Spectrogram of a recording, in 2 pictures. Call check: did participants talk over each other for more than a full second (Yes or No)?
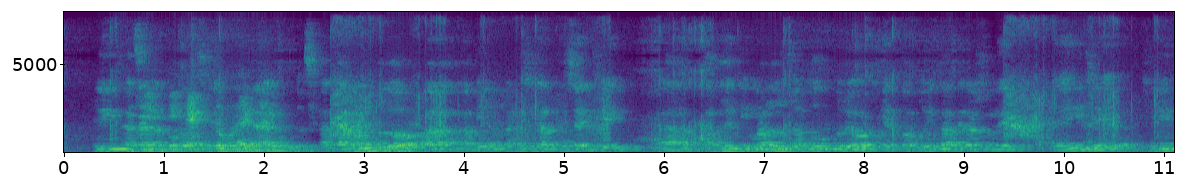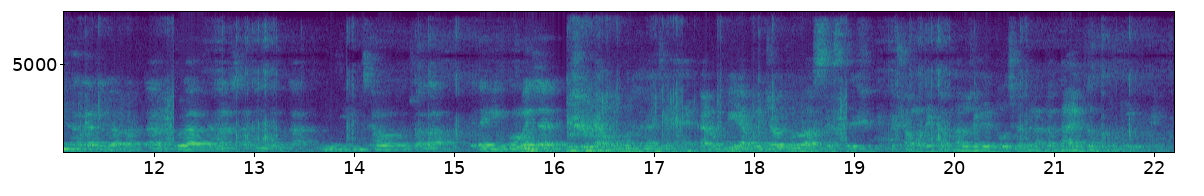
Yes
